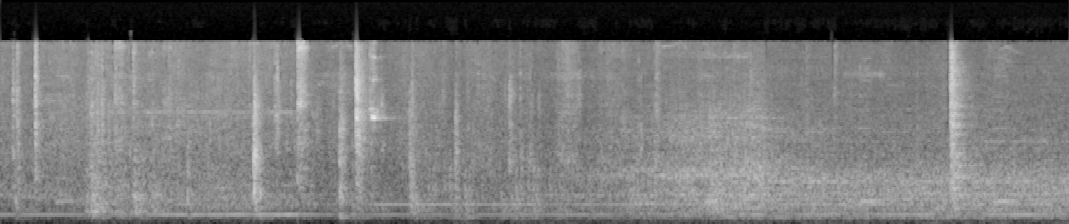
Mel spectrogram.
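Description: Otis traction elevator car from inside: a steady hum with a run of clicks and knocks in the first few seconds. Then, from about seven seconds, a louder even rushing rumble as the car travels in the shaft, with one more click near the end.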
